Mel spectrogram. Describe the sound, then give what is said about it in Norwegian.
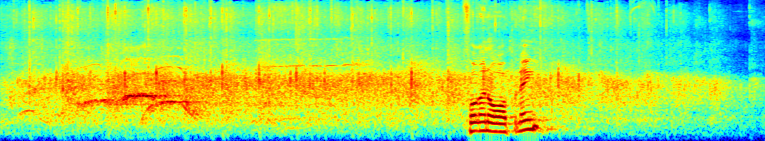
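A crowd at a Thursday Touchpoint Kristiansand church meeting applauds the worship band steadily, a dense wash of clapping that fills the whole stretch, while a man speaks briefly over it near the middle. “Yes, Dere kan vi ikke gi lovsangsteamet en solid applaus?”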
